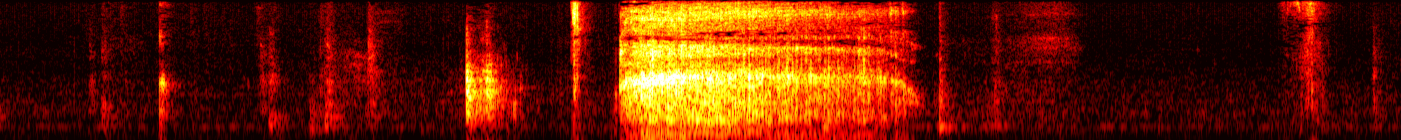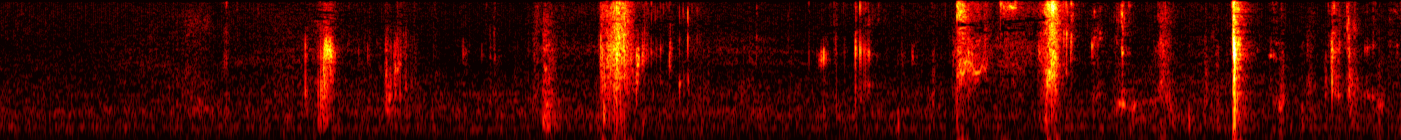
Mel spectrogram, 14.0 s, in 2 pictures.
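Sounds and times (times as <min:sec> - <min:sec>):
person chewing with wet mouth sounds: 0:08.5 - 0:14.0.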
